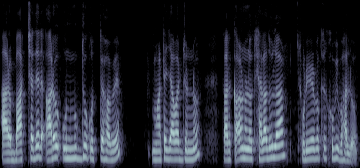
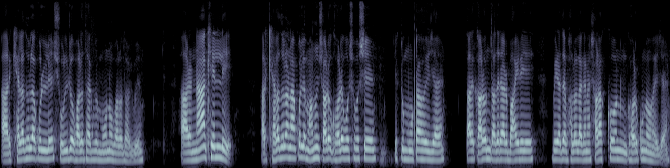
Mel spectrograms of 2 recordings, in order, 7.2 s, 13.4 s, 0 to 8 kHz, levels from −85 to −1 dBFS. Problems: none marked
